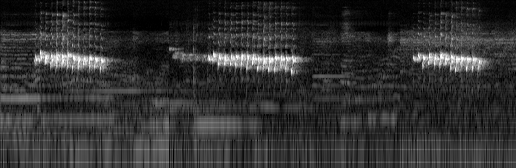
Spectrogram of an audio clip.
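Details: Sooty-headed bulbul song played as a lure to prompt other bulbuls to sing. Three buzzy, rapidly pulsed chattering phrases, each about a second long, come at roughly two-and-a-half-second intervals over a faint steady hum.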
